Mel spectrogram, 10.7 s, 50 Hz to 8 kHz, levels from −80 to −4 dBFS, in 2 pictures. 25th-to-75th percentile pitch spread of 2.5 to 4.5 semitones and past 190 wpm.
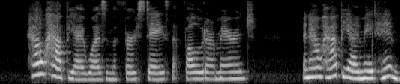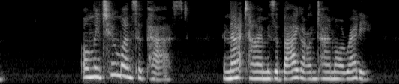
No: average, 3.5 semitones; average, 180 wpm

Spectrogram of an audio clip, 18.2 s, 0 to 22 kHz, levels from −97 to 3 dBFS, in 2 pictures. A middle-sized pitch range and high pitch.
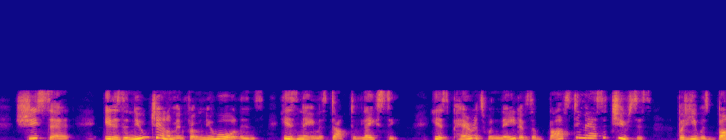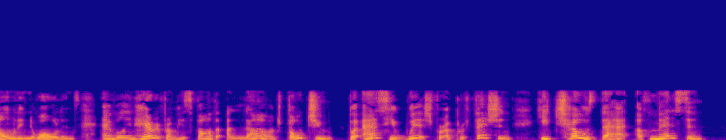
No: wide, 8.1 semitones; very high, 250 Hz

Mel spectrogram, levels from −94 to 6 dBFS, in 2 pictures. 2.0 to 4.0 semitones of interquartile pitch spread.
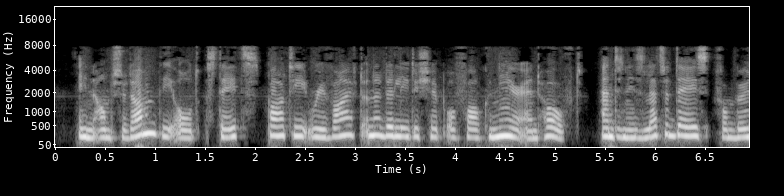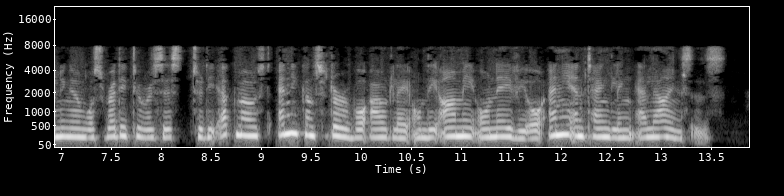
Yes: average, 2.8 semitones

